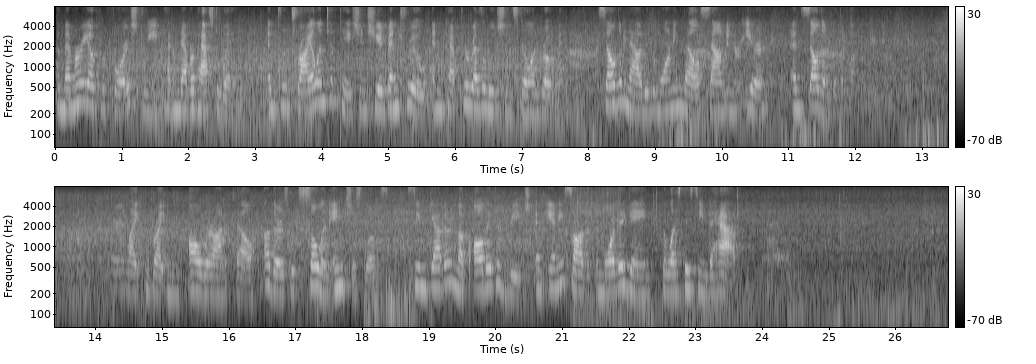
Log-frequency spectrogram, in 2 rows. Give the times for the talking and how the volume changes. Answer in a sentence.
You can hear the talking from 0.0 to 12.0 s, at a steady volume; and from 14.2 to 23.6 s, at a steady volume.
